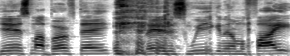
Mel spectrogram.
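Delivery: put-on high, thick Brooklyn accent, kid voice. Retelling a boxer's interview at age seven: imitating Bruce's thick Brooklyn accent. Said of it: "with the thick Brooklyn accent where he's like".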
